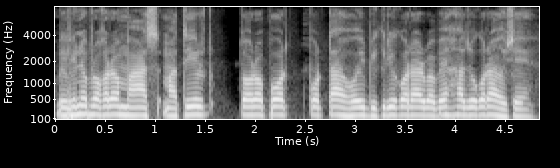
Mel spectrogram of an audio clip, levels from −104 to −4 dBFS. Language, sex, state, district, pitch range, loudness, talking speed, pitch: Assamese, male, Assam, Kamrup Metropolitan, 155-165 Hz, -15 LUFS, 150 wpm, 160 Hz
